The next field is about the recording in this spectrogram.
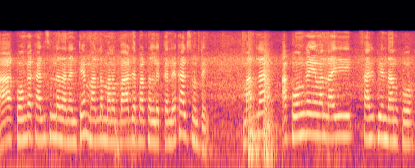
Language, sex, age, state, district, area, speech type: Telugu, female, 60+, Telangana, Peddapalli, rural, spontaneous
